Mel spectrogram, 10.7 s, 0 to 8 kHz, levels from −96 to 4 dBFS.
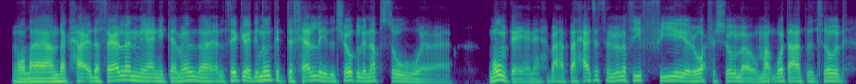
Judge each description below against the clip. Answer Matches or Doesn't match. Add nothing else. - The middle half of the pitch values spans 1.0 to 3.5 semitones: Doesn't match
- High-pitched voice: Doesn't match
